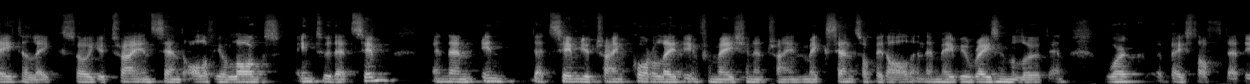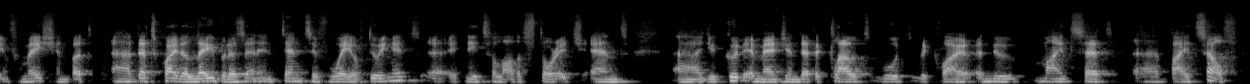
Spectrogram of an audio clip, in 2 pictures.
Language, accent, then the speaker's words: English; Netherlands; I'm from the Netherlands, or Holland, as we like to call it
